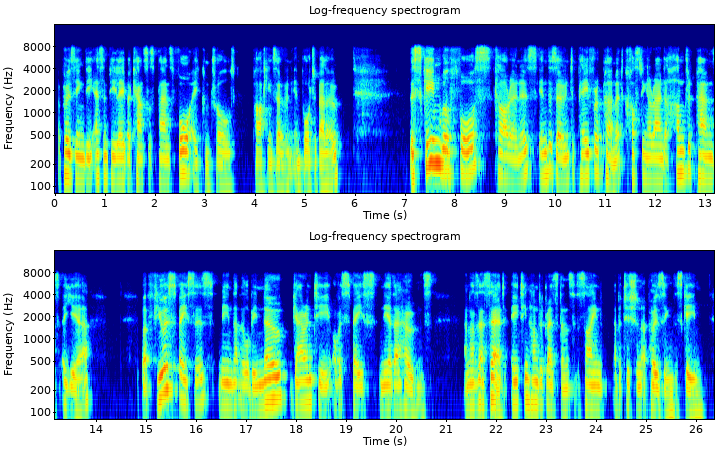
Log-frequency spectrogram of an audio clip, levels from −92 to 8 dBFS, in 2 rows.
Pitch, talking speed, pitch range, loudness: 125 Hz, 140 wpm, 115-150 Hz, -26 LUFS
